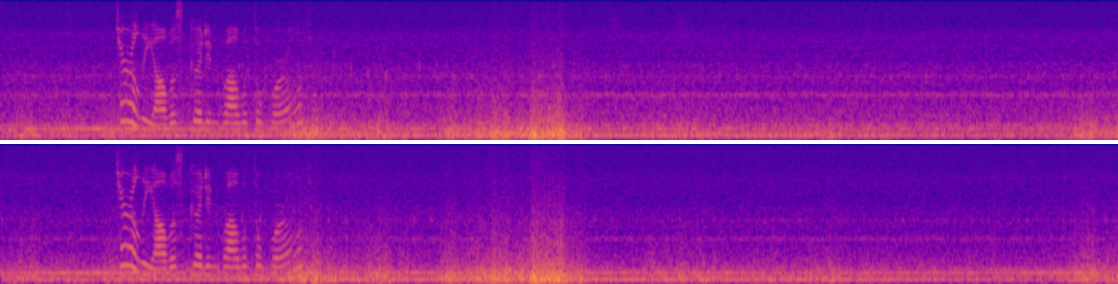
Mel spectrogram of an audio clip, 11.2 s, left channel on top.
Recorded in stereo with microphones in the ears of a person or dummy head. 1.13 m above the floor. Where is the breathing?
I don't hear breathing.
